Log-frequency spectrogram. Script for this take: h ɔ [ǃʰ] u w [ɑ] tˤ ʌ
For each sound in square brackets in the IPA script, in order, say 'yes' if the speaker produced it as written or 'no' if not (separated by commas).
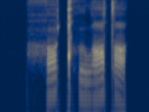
yes, yes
